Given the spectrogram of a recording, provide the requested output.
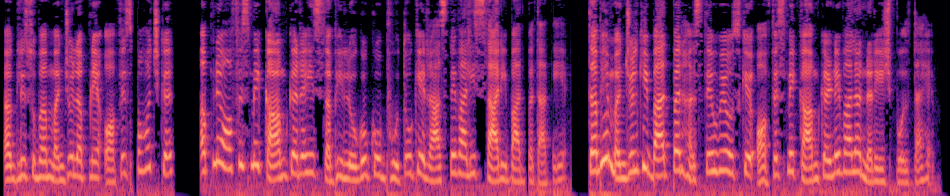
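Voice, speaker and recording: A woman's voice: medium pitch, sing-song, normal speed. A woman storyteller reading scripted narration for a horror story.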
